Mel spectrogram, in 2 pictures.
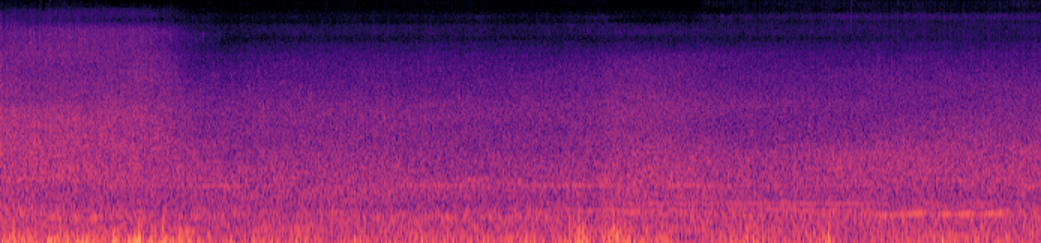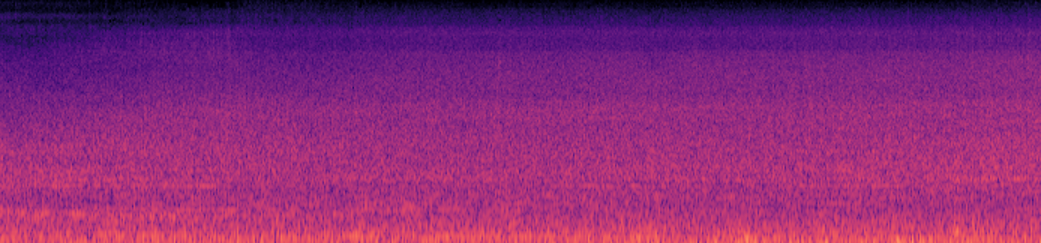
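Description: Fountains splash and gush steadily nearby.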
